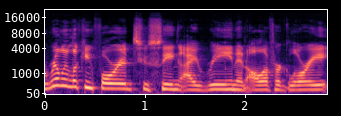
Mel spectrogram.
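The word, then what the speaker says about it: Eyerene: I had to look this up after, but the blob I mentioned before, her name is Irene, but it's spelled e y e r e n e, Irene.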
